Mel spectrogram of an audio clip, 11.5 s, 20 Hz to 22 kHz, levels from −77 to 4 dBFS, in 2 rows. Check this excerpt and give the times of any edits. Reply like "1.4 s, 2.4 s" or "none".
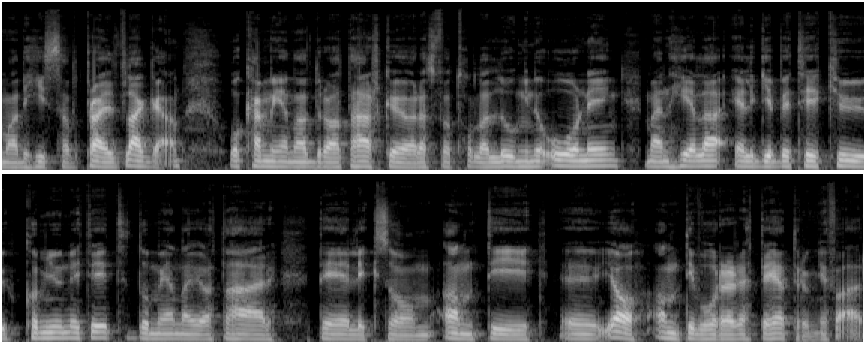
4.2 s, 9.4 s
